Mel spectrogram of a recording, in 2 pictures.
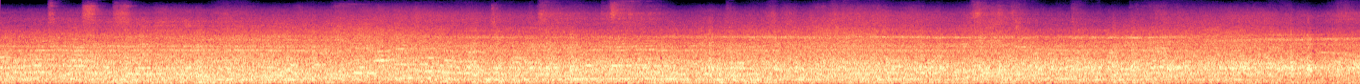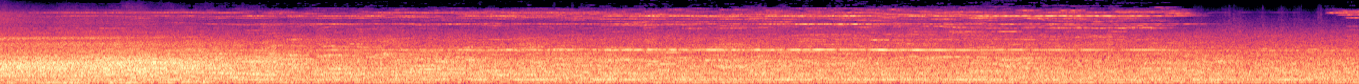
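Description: Doctor Yellow Shinkansen inspection train running on the rails, a loud sustained roar with high wheel squeal and rhythmic clatter that gradually fades and recedes toward the end.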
